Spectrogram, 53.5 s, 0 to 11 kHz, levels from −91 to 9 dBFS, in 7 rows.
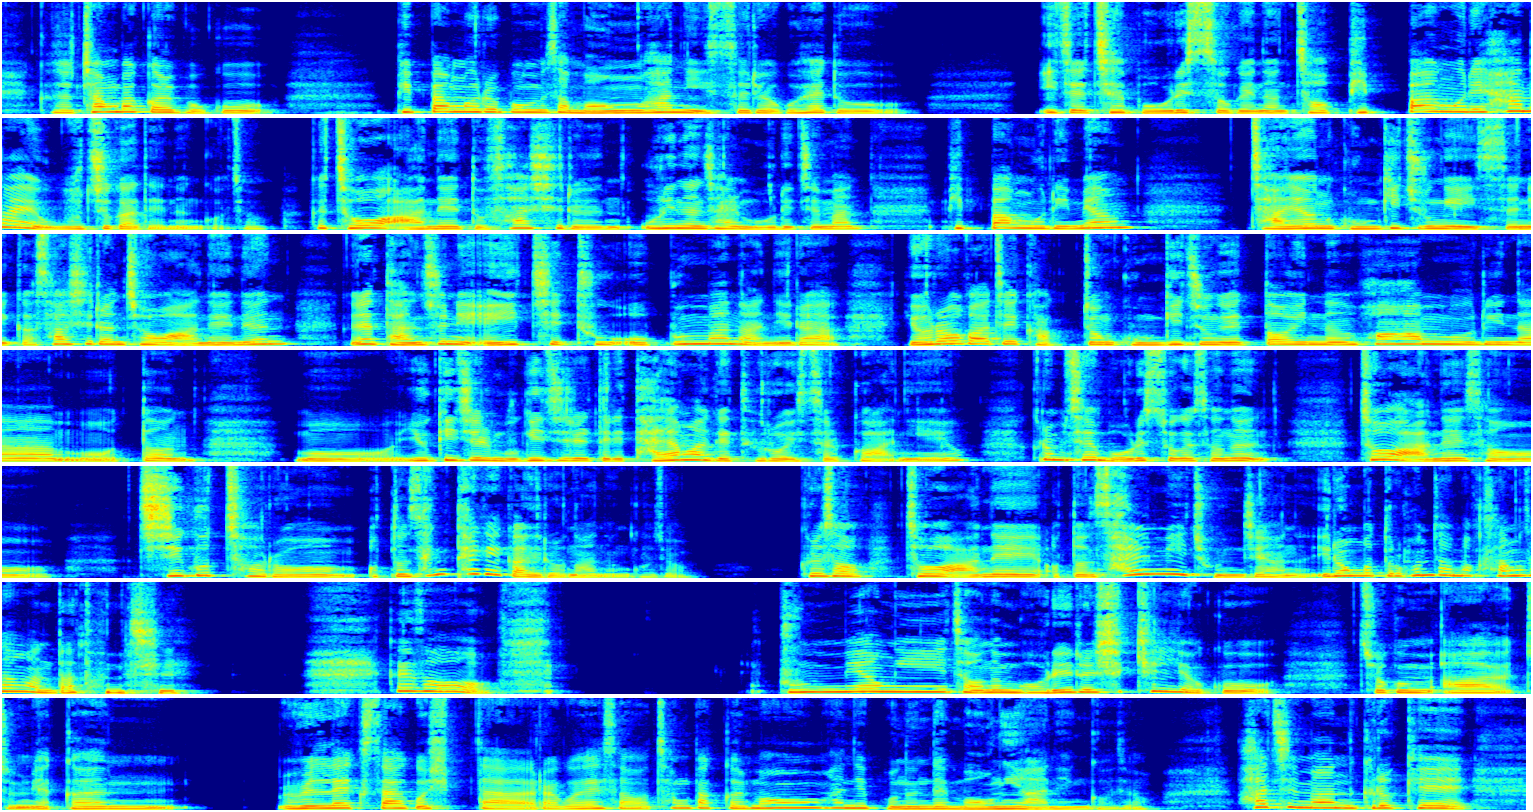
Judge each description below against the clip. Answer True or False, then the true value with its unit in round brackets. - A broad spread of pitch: False (4.9 semitones)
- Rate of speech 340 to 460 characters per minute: False (280 characters per minute)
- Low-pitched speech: False (210 Hz)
